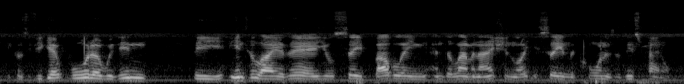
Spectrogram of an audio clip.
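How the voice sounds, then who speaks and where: A man's voice: medium pitch, a bit bright, a little hiss or hum, poor audio. A man in his thirties with an Australian accent, giving a plain, practical product demonstration outdoors on a roof. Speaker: product presenter. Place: outdoors on a sunny metal roof.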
